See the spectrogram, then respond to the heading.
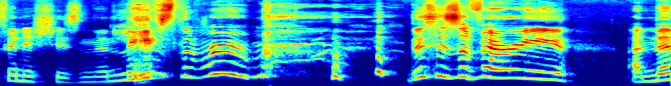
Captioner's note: laughs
